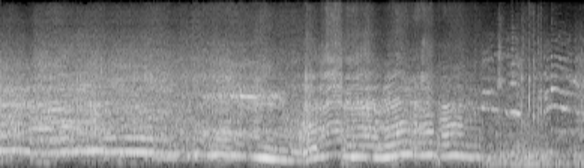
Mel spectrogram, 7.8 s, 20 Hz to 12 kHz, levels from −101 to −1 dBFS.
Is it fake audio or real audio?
fake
